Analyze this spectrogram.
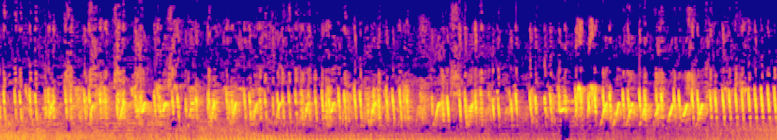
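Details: Bar-winged prinia pouring out a dense, high-pitched chattering song of fast repeated notes, nearly continuous, over a soft low hum and one sharp click.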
